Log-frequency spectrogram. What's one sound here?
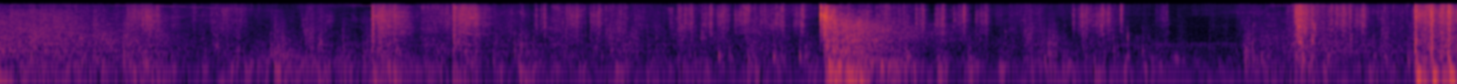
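Game building pieces snap into place with quick clacks.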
